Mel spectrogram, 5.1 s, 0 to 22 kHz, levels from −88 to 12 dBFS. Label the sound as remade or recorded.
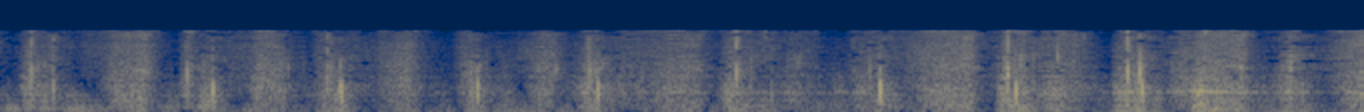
recorded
